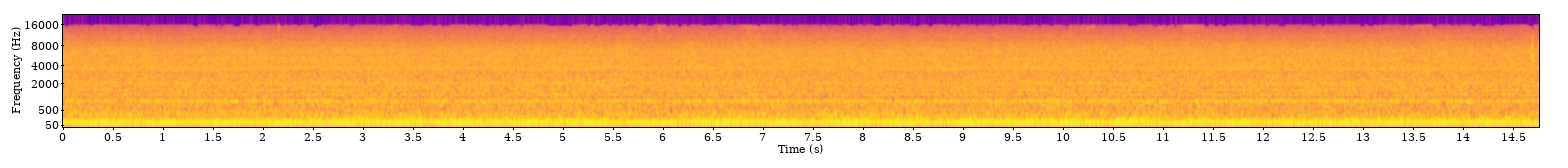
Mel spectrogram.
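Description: Freight train's diesel locomotives running with a steady low drone and a faint steady higher whine above it.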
